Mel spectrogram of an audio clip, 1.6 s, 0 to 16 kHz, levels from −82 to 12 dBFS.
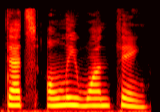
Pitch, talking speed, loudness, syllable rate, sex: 225 Hz, 150 wpm, -16 LUFS, 4.7 syllables/s, female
